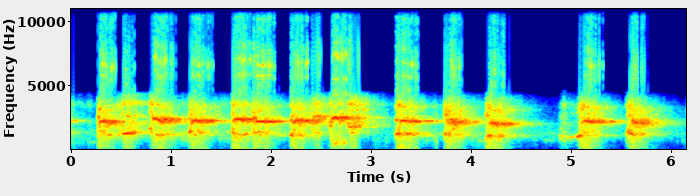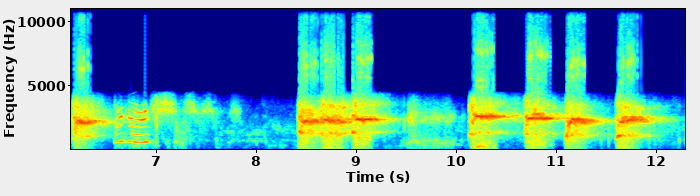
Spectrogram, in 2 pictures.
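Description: Chihuahua barking rapidly in quick runs of short, high yappy barks at a vacuum cleaner nozzle that is pushed at it, not switched on. About seven seconds in a brief whine, a pause of a second or so, then the barking starts again.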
